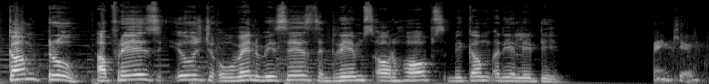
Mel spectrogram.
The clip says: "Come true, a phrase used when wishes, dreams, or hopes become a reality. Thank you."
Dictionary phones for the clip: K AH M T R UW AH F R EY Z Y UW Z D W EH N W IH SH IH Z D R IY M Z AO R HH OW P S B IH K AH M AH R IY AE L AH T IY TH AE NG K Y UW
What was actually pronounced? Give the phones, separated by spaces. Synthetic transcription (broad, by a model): K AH M T R UW AH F R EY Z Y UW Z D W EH N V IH S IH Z D R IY M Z AO R HH OW P S B IH K AH M R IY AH L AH T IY T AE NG K Y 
